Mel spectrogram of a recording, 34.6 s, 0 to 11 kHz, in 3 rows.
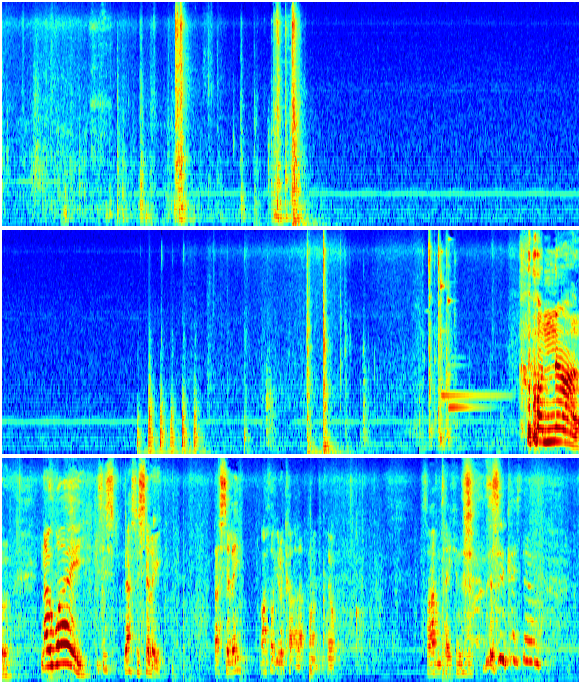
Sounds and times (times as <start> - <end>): Inside, small room: 0.0 - 34.6
Doorbell: 20.3 - 21.9
Speech: 22.1 - 26.4, 27.3 - 29.9, 31.5 - 34.0.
